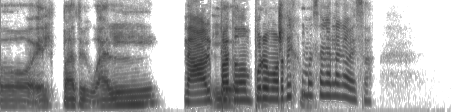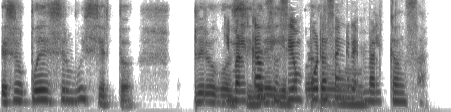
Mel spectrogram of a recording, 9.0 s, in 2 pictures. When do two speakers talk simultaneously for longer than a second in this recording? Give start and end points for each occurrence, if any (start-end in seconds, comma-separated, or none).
6.7-8.2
